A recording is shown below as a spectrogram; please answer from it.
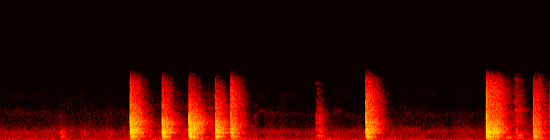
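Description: Kitchen knife chopping almonds on a plastic cutting board: a burst of about five quick chops about two seconds in, then a few single chops spaced out.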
